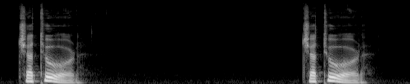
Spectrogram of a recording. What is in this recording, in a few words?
"chatur", sanskrit; Digit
